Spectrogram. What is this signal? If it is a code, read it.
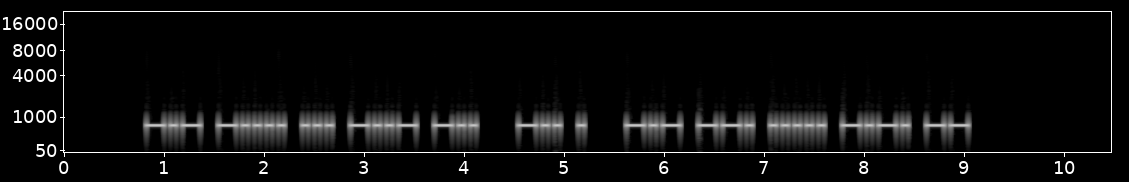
Morse code, heard as a keyed tone, about 20 wpm, 700 Hz. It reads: K6SXD DE KG5CM
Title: USA Callsign DE Callsign - 5 Characters - 20wpm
